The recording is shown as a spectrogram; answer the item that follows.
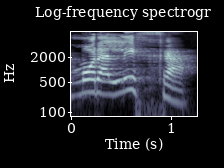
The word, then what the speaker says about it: moraleja: Isso faz o som do gato. Moraleja.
